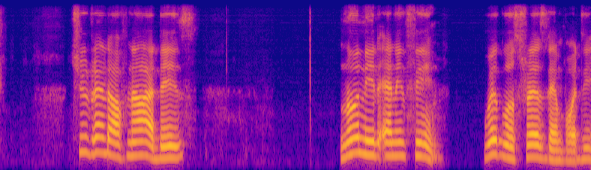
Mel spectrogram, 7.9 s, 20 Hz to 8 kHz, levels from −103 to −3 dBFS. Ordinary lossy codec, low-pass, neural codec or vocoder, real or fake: none; 7.2 kHz; vocoder, 22.05 kHz, 80 mel bands, HiFi-GAN; fake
